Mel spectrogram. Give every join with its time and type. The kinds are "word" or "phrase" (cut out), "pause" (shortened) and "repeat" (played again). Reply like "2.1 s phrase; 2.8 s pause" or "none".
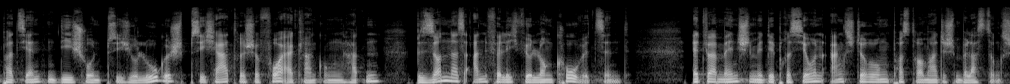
none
